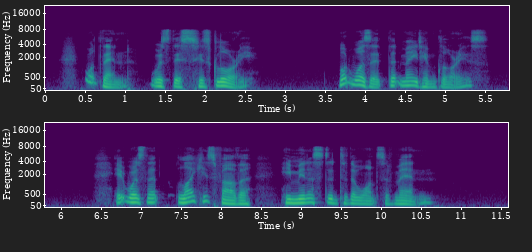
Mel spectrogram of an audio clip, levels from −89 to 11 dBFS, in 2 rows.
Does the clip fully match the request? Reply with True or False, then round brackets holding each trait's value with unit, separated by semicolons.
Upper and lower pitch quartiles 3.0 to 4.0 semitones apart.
False (5.5 semitones)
